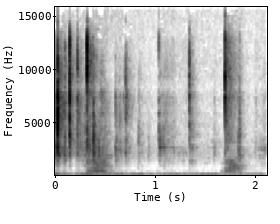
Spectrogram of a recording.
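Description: Plastic packet of soft-plastic lures being opened by hand, giving a few short, scattered crackles and rustles.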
